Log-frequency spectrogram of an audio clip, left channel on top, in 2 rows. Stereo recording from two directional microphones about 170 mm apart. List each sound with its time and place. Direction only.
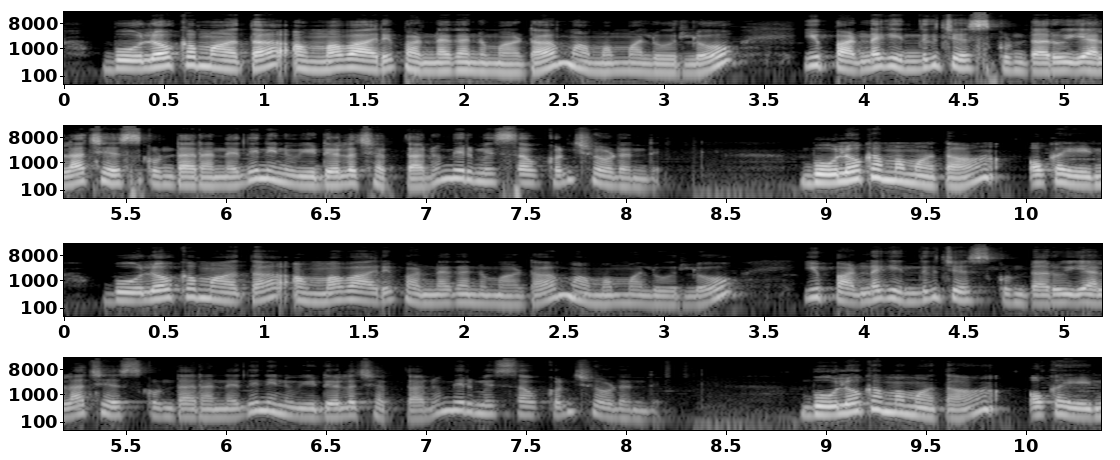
0.2 s speech: 15° left (ahead or behind)
9.0 s speech: 10° left (ahead or behind)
